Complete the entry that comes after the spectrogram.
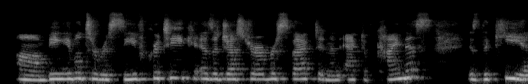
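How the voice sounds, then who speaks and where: Fairly quick delivery in an American accent with ordinary pitch variation. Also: woman. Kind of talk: presentation. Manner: fast.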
